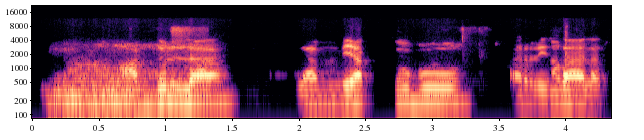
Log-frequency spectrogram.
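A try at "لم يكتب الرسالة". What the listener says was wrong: Lam yaktubir risalah. Bukan bu tapi bi. Ya, kenapa bi? Karena alif lam setelahnya tuh ada ar-risalah tuh. Ada alif lam setelahnya, makanya dia jadi kasrah di sini.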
